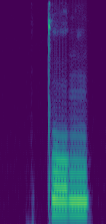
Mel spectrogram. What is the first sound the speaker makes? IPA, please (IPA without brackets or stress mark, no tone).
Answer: t̪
